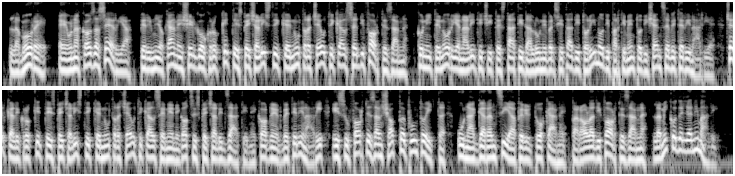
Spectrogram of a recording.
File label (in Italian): spot; FORTESAN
